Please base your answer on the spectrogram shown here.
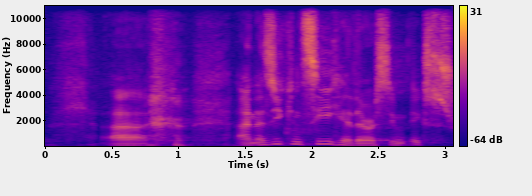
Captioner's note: chuckles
